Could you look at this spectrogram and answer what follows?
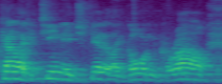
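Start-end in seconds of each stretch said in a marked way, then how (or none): none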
